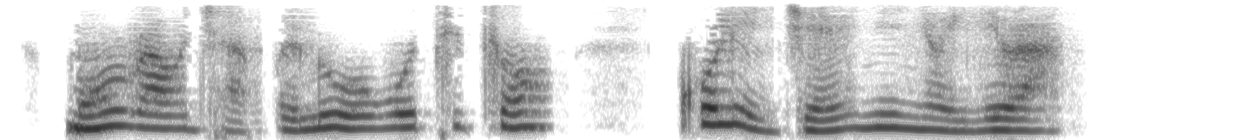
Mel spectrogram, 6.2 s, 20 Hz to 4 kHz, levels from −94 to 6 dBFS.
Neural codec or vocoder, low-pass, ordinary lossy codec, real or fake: none; 3.6 kHz; AAC, 16 kbps; real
